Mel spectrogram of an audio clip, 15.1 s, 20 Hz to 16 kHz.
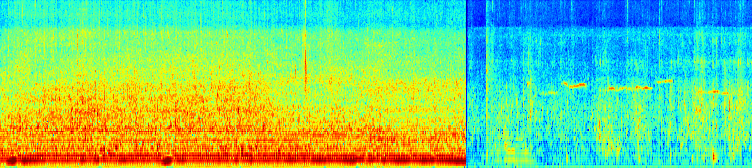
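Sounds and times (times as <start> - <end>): motor humming: 0.0 - 9.3.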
